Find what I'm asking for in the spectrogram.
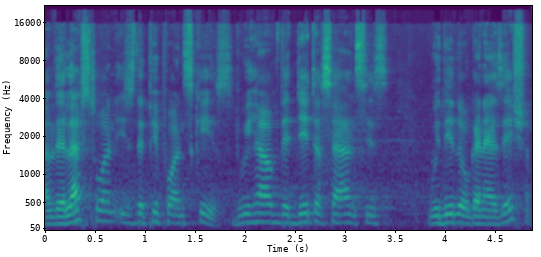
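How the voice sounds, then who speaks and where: A man with an African accent talks at a fairly quick pace and fairly high pitch. Audible room echo surrounds his voice. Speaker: conference speaker, airline data manager. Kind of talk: conference talk. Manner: halting.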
